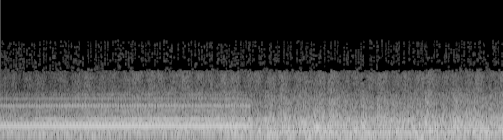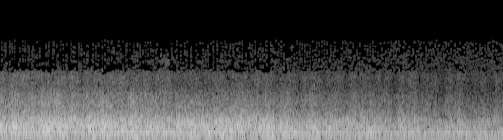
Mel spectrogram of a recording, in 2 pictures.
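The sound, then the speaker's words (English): A loud train horn sounds with steady tones for a couple of seconds, then a train rumbles past at the entrance to a cut with continuous roaring and rattling wheels, no voices. “It was a race against time, but as the train whistled once more and showed at the entrance to the cut, the last log was dragged off to the side.”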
